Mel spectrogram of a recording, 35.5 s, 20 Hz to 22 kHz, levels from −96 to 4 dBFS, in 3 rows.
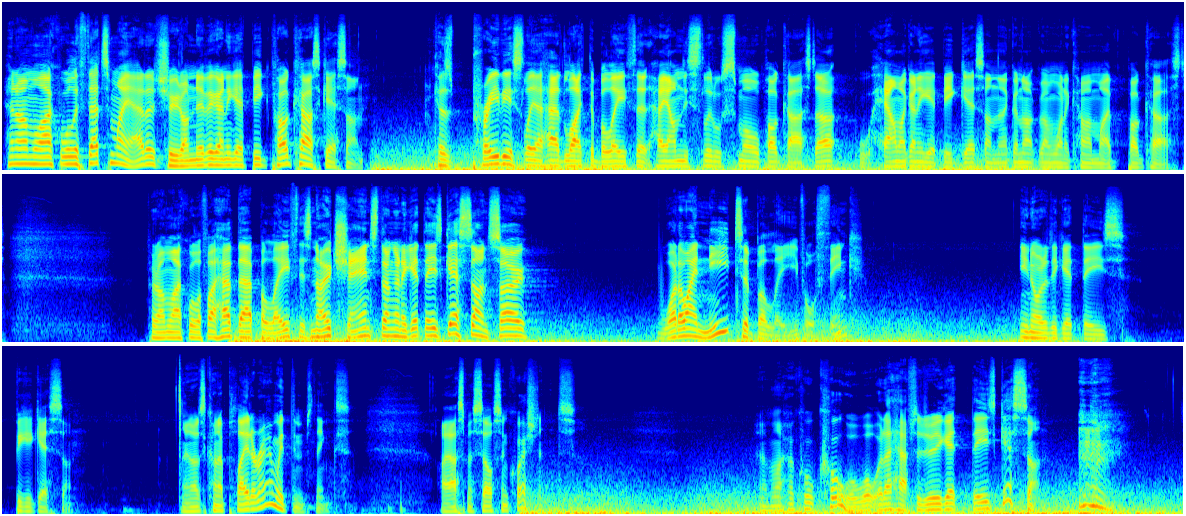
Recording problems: low rumble; faint; from 3.5 to 11 s, from 14 to 23 s and from 29 s on; 25 dB below the speech

